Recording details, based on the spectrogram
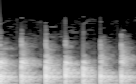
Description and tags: A sound of "followed thuds", recorded with a very simple microphone and edited to be cleaner.
door, followed, hit, impact, plack, plock, thud, thuds, thump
